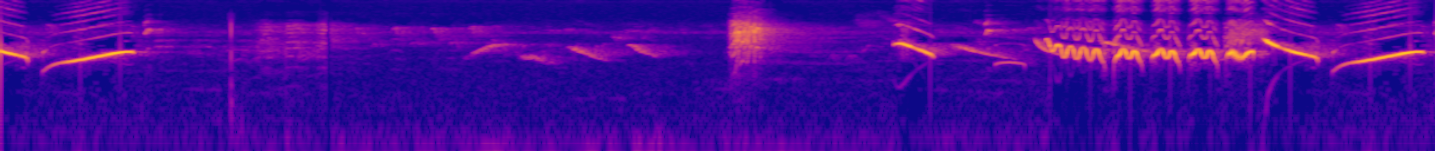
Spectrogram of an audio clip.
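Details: Warm-up singing of a green-winged saltator, Biro Biro com boi longo style: a rising whistle, soft slurred notes and a sharp harsh burst, then a clear downslur, a fast buzzy trill of repeated notes and a final long upslurred whistle.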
